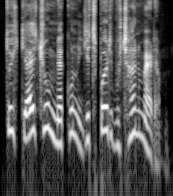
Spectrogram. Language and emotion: Kashmiri, disgusted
